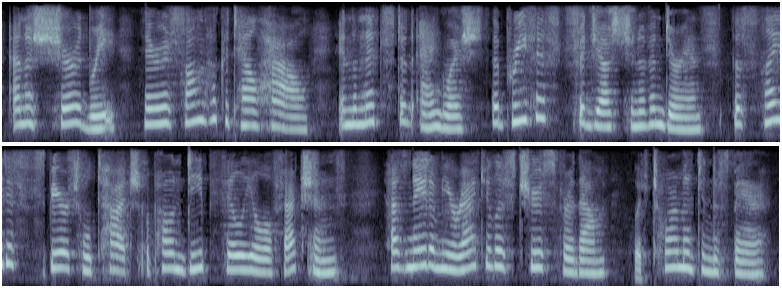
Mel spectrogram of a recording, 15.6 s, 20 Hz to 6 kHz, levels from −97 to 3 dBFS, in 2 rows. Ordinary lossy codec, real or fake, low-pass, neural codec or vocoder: AAC, 24 kbps; fake; 5.4 kHz; autoencoder, 22.05 kHz, a latent of 192 numbers a frame, VITS, trained on one speaker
